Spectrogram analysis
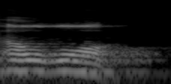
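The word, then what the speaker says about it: الله: আর-রহমানির, এখানে আল্লাহ অর্থাৎ মোটা করে উচ্চারণ পড়তে হবে আল্লাহ, এবং তার সঙ্গে হ্যাঁ সংযুক্ত হবে, বড় হ্যাঁ, মুখ দিয়ে বাতাস বের করে উচ্চারণ করতে হবে।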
